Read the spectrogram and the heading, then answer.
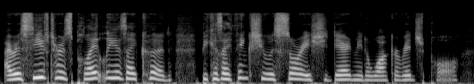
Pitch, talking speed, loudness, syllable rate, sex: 235 Hz, 265 wpm, -17 LUFS, 7.8 syllables/s, female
